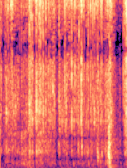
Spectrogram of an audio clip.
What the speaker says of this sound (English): I think I also have a plastic bag there that contains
